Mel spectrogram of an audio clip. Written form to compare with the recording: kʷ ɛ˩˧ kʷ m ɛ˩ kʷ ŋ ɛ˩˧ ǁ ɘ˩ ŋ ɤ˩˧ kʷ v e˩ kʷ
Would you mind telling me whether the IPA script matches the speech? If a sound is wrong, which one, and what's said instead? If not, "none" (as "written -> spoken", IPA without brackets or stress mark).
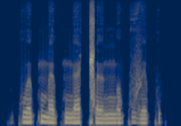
none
